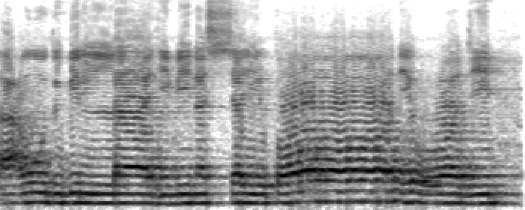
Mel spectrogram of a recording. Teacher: Jadi panjangnya to sama dengan mengucapkan to dua kali. · Jadi panjangnya la dan panjangnya to sama, dua harokat. Adapun ji, panjangnya ji aslinya dua juga.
